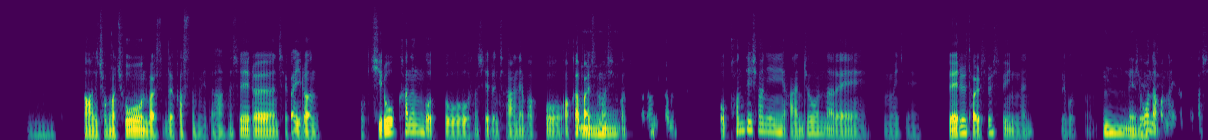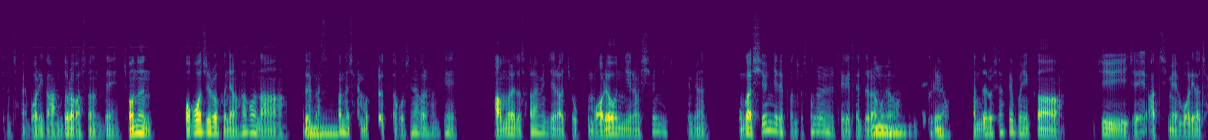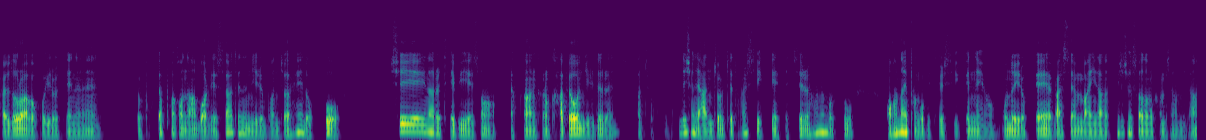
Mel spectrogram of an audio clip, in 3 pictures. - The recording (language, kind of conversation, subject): Korean, advice, 산만함을 줄이고 집중할 수 있는 환경을 어떻게 만들 수 있을까요?
- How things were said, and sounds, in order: none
